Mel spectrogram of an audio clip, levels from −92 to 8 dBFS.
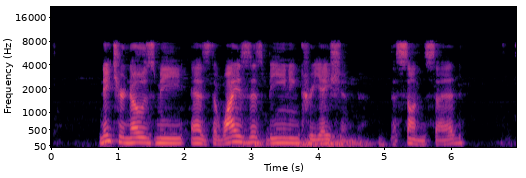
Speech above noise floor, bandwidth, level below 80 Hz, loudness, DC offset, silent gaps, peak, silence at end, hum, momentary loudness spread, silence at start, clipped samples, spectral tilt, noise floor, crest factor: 47 dB; 8.4 kHz; -56 dBFS; -30 LUFS; under 0.1%; none; -10 dBFS; 0.8 s; none; 14 LU; 0.75 s; under 0.1%; -4 dB/octave; -77 dBFS; 20 dB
